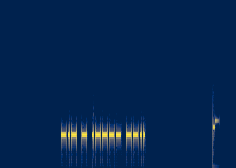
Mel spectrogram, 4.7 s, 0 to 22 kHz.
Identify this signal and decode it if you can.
Morse code, heard as a keyed tone, about 36 wpm, 700 Hz. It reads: KT1Z
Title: USA Call Signs - 4 Characters - 2x Character Spacing - 35wpm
